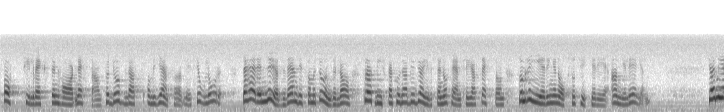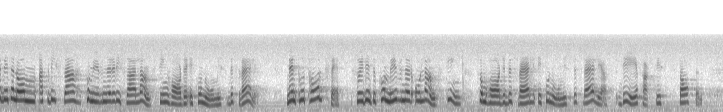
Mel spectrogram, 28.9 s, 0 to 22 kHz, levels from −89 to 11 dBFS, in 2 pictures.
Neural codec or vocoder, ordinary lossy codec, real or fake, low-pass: none; none; real; 7.2 kHz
